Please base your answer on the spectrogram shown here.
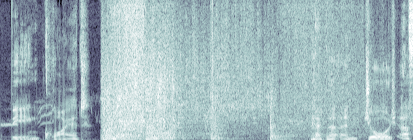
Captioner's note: clattering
